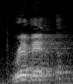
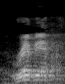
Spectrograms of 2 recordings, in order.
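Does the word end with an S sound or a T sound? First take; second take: T sound; T sound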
